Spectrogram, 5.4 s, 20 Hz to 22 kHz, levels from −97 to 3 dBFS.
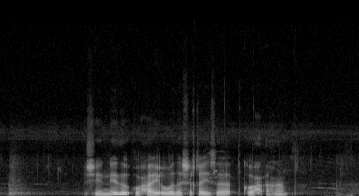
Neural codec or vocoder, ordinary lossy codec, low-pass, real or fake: none; none; 19.8 kHz; real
